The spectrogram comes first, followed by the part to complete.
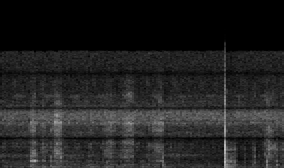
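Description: Hands handling a model airplane fuselage close to the microphone: light rubbing and scraping, with a few small ticks and one sharp click near the end.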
